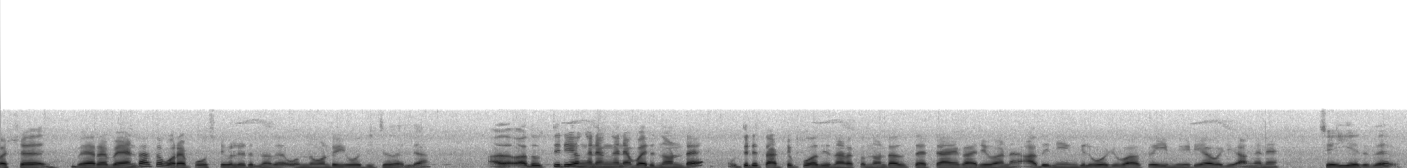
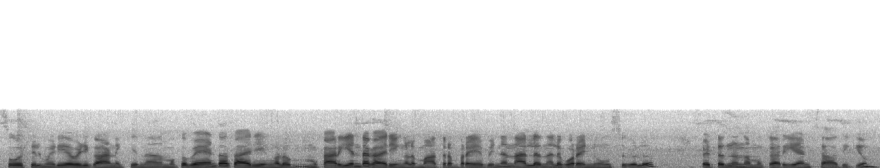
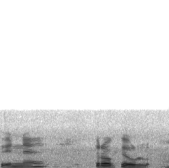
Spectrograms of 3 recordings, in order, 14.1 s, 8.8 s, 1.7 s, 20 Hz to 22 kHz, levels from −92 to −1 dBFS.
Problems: constant background noise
